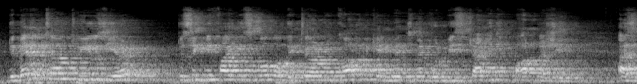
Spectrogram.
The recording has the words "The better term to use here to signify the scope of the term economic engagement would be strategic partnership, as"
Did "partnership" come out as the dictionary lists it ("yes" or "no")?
yes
